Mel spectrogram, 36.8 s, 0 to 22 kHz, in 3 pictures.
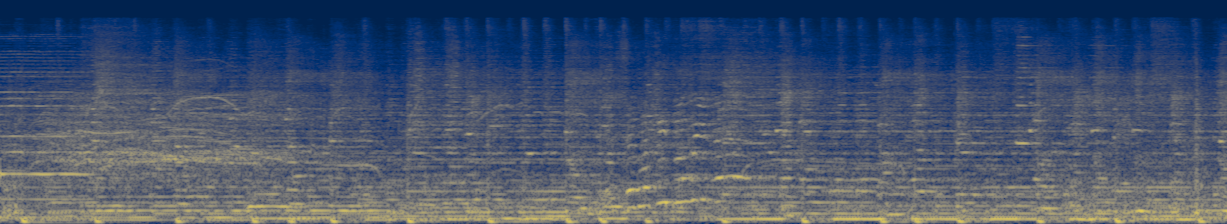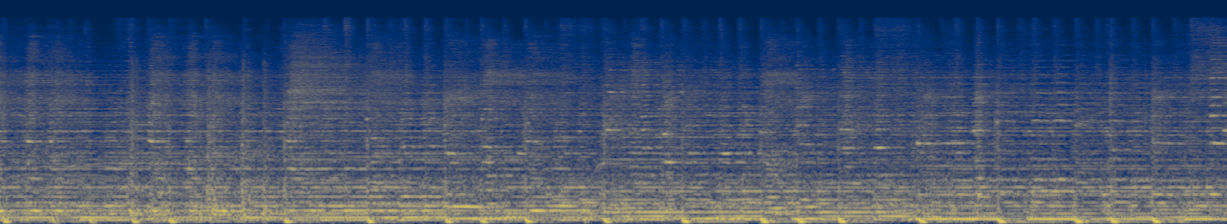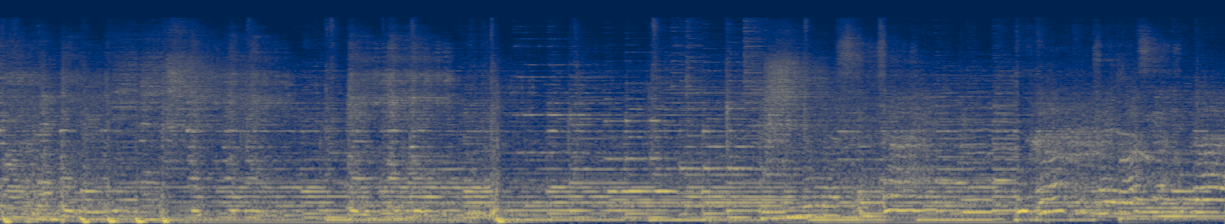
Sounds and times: Music: 0.0 - 36.7.

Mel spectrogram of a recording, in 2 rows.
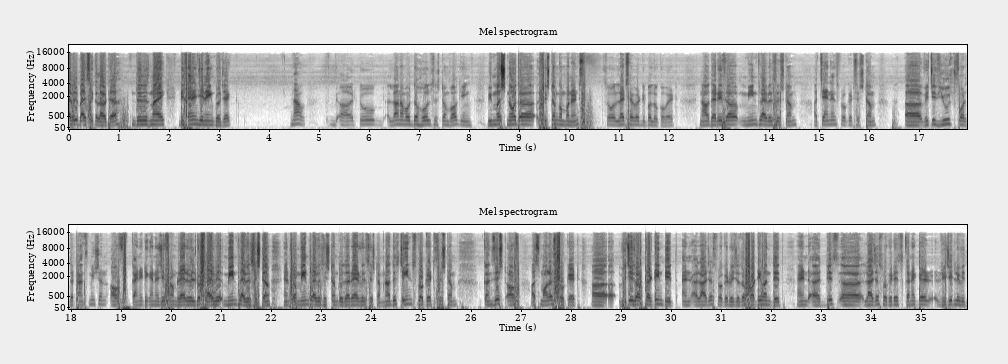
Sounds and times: Speech: 0.0 - 3.4, 4.3 - 35.9.

